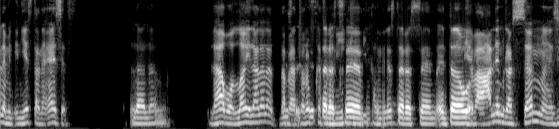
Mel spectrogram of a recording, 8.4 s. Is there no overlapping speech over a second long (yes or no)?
no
